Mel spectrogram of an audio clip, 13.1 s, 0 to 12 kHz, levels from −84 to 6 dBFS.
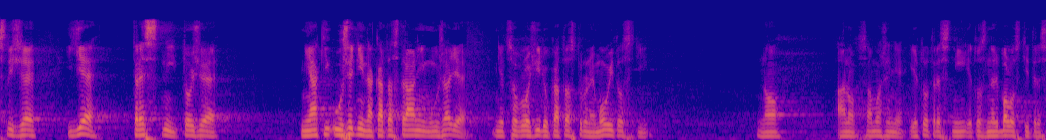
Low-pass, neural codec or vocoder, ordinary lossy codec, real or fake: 7.2 kHz; none; AAC, 32 kbps; real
